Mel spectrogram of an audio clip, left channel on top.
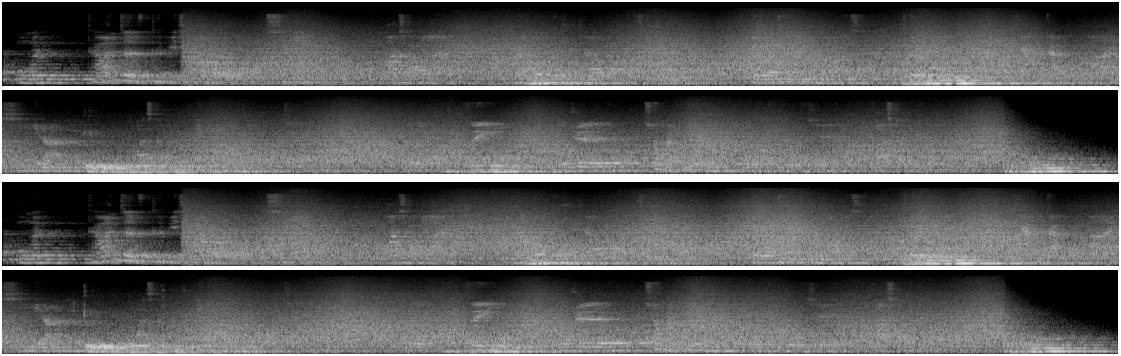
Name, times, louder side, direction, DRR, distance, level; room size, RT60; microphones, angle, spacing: voice 1, 0.1-3.4 3.8-4.6 5.1-6.9 7.5-12.0 12.5-14.3 15.2-15.5 15.8-16.4 16.7-17.3 17.6-19.6 19.9-20.7, equal, 10° left, -5 dB, 2.7 m, -26 dB
sound 1, 1.8-21.2, right 1 dB, 5° right, 1.3 m, -23 dB
voice 2, 5.1-5.5 9.0-9.9 12.0-13.6 15.5-16.3 21.2-21.8, right 1 dB, 80° right, -4 dB, 2.8 m, -19 dB
13.5 x 12.0 x 2.4 m, 2.6 s
head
